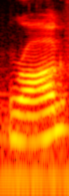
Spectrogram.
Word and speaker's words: ROG: ROG, pronounced like rogue.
